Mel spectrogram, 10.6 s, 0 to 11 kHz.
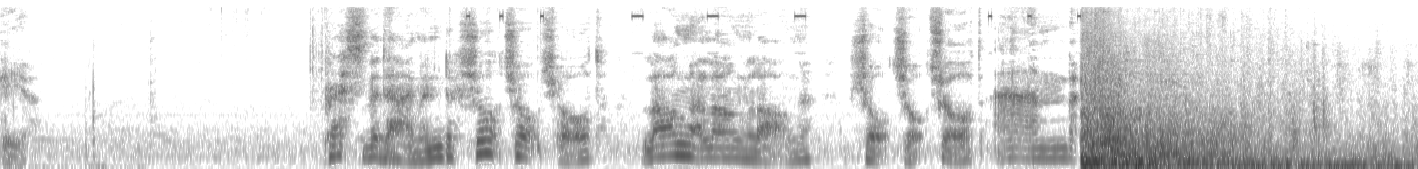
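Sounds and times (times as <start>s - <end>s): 
speech: 0.0s - 0.4s, 2.4s - 8.8s
explosion with dense rumbling roar: 8.1s - 10.6s.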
